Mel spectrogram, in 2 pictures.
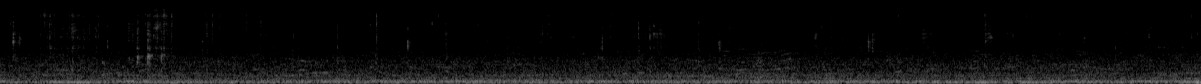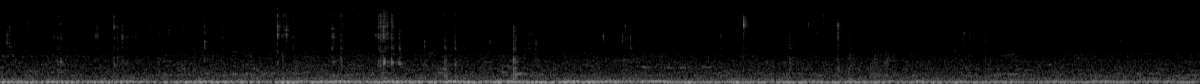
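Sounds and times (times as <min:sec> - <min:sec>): person chewing crispy food: 0:00.0 - 0:24.0.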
